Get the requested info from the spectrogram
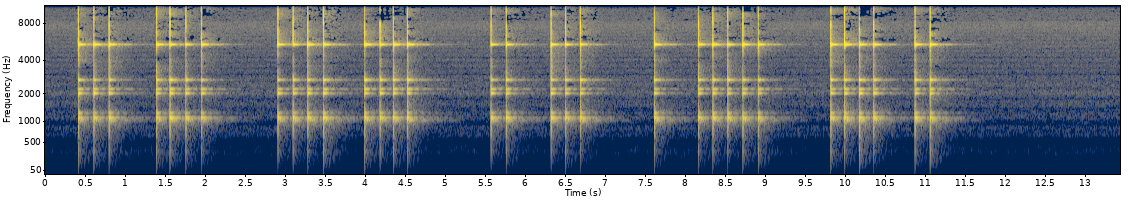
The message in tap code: OTHER

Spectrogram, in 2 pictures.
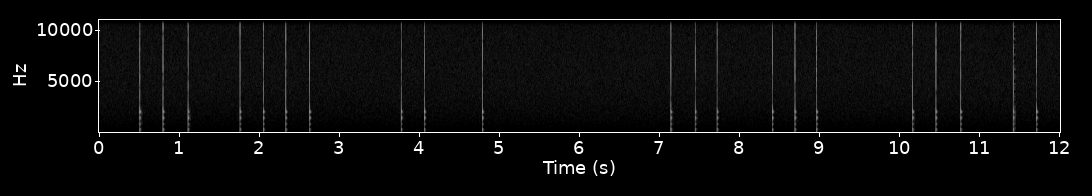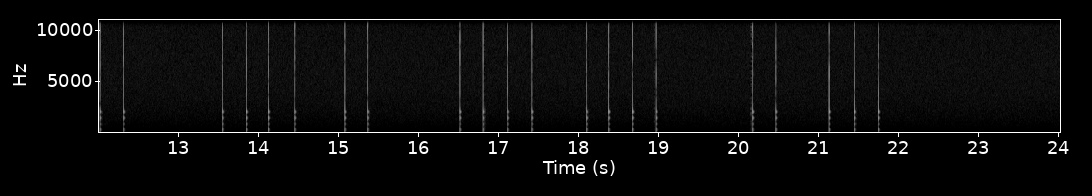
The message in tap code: OF NORTH

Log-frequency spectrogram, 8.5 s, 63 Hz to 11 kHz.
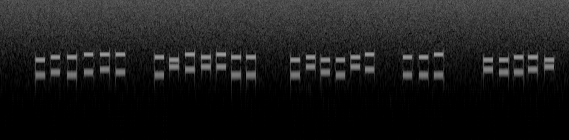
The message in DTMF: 152696 2*90#22 104109 223 7458*

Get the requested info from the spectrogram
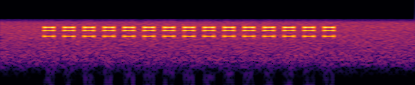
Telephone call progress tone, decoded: off-hook warning tone

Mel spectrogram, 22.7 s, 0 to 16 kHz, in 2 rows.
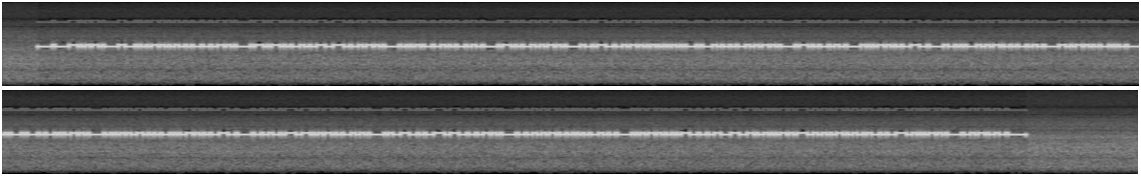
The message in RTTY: MF W1 EE0957 JGU2E8 COU DSXXP8 E2R 9CXIH2N 6XX6 JLN6 9QCT 8BO591 QIHJ0S JOQMOHR TIAWB54 UHC

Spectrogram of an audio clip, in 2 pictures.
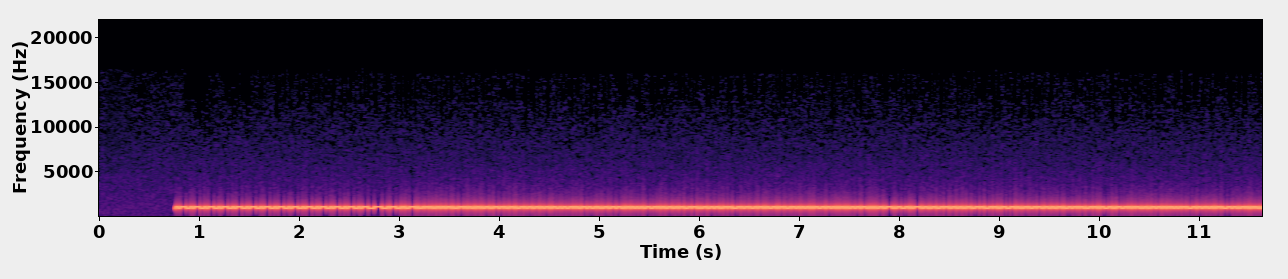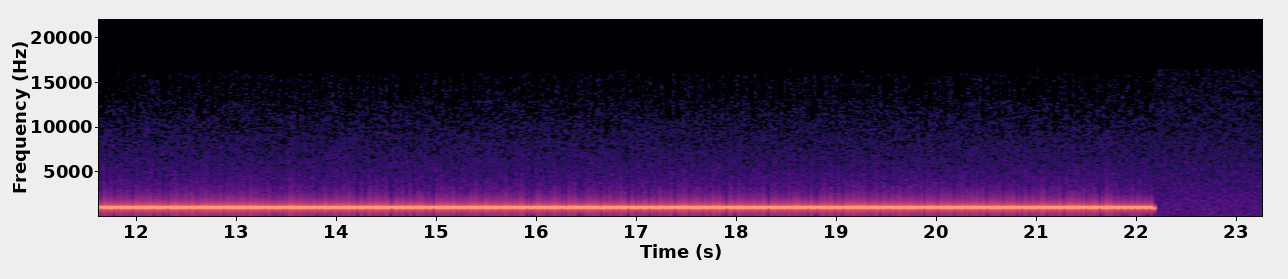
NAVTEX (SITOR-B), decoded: YPETD MYMIA KIVGN MQJMX ZGXUE RBKBW JQJSV KIOCQ OCTEN IFURV IISJE GYRES NZYIU IWQLJ ZIUGY UKXGT FBTVC PSMOD BODVP GYLJJ ISHEJ UWXSG

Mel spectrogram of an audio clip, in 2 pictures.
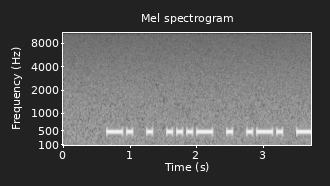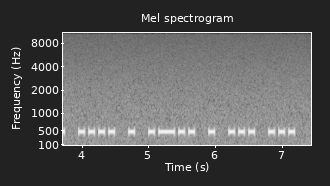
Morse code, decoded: NEVERTHELESS

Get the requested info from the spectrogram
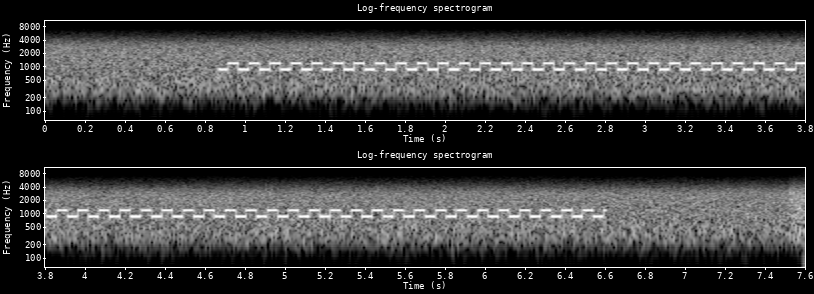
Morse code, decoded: none

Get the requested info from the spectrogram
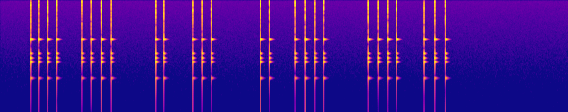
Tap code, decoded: THIS

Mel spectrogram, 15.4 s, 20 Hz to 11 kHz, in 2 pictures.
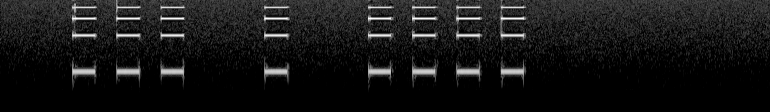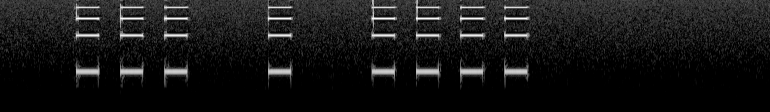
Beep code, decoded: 3-1-4

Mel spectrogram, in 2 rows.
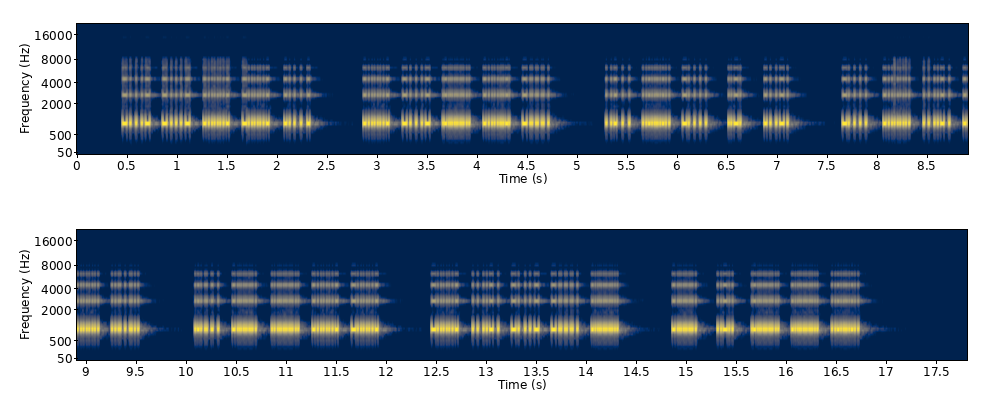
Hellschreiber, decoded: HNODV OH5GP YZL14 LCJCX 76SOD DJWP2 6I52Z

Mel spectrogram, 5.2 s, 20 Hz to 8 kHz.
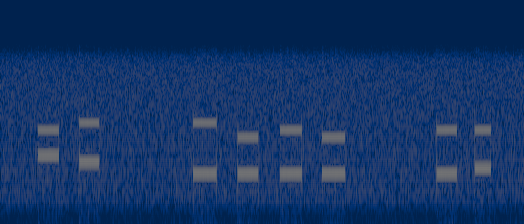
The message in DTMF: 09 3121 25

